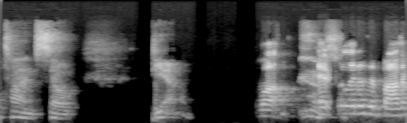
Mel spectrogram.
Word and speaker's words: Deanna: I will remember, I want to say Deanna, but then I heard Dina once. I'm like, oh, shoot, I was saying it wrong the whole time. So, Deanna.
